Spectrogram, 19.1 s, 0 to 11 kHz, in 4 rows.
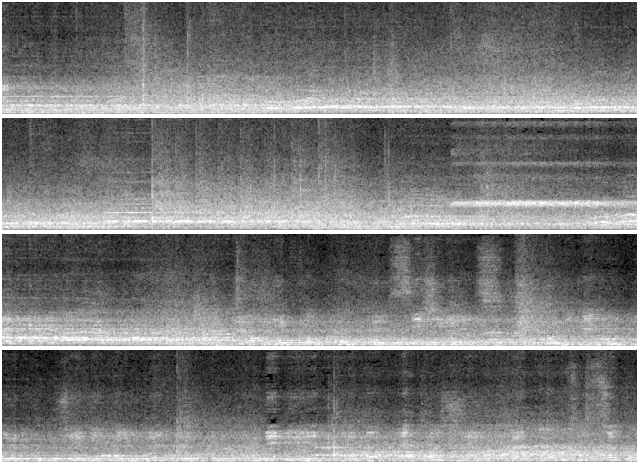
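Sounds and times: spectators shouting: 0:00.0 - 0:11.3, 0:15.8 - 0:19.0
referee's whistle: 0:08.1 - 0:09.5.

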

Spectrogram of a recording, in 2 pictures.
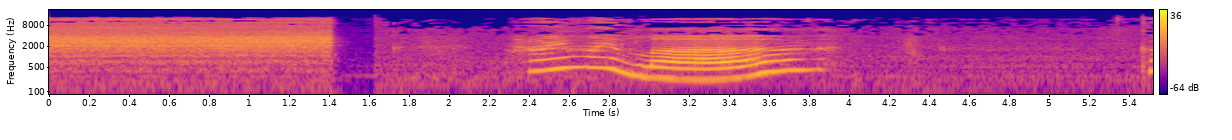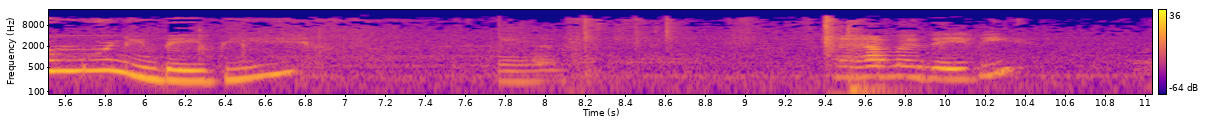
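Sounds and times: white noise machine: 0:00.0 - 0:09.0.

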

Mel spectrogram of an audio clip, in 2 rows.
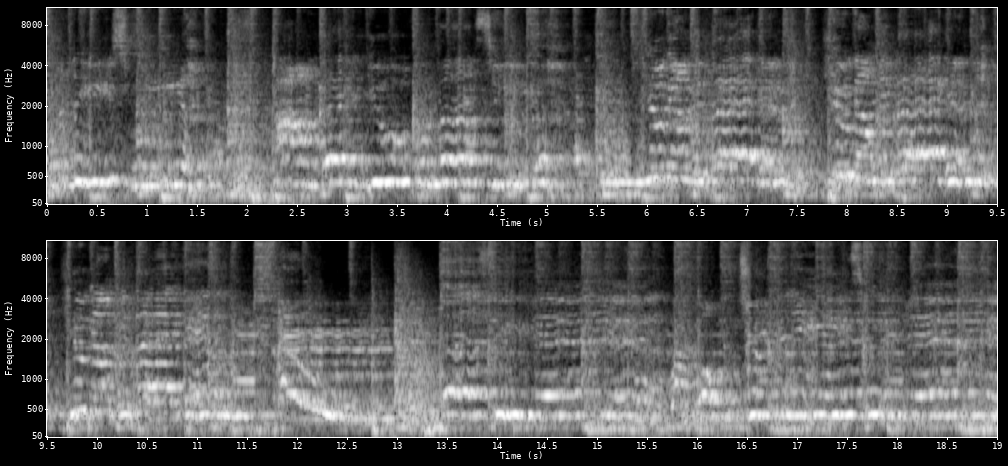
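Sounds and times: lead vocal singing: 0:00.0 - 0:19.0
live band playing: 0:00.0 - 0:19.0.

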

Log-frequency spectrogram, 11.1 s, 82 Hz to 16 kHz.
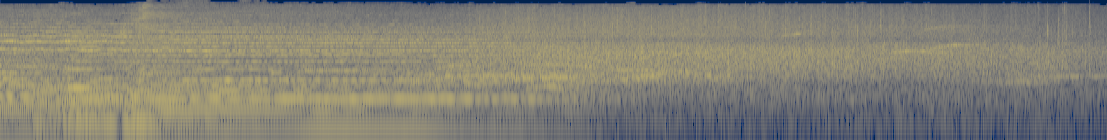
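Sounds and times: audience applauding: 0:03.4 - 0:11.0.

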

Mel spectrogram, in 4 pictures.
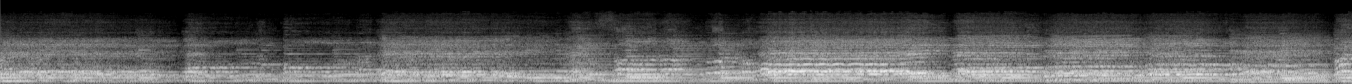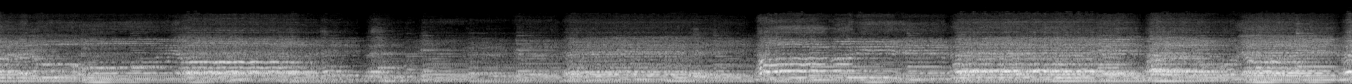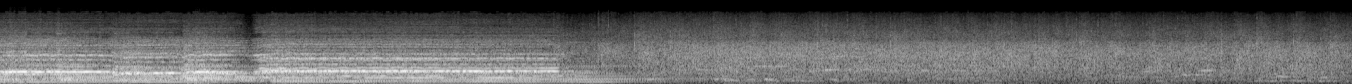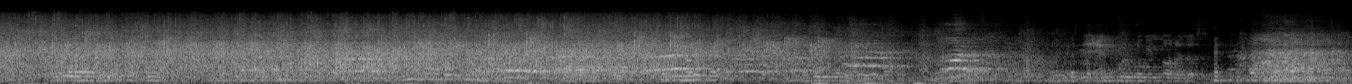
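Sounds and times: male choir singing: 0:00.0 - 0:37.2
piano accompaniment: 0:00.0 - 0:49.0
audience applauding: 0:32.6 - 0:51.3.

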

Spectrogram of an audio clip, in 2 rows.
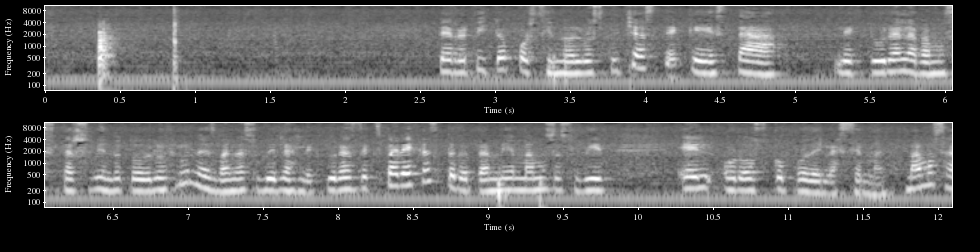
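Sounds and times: cards knocking on a table: 0:00.4 - 0:01.0.

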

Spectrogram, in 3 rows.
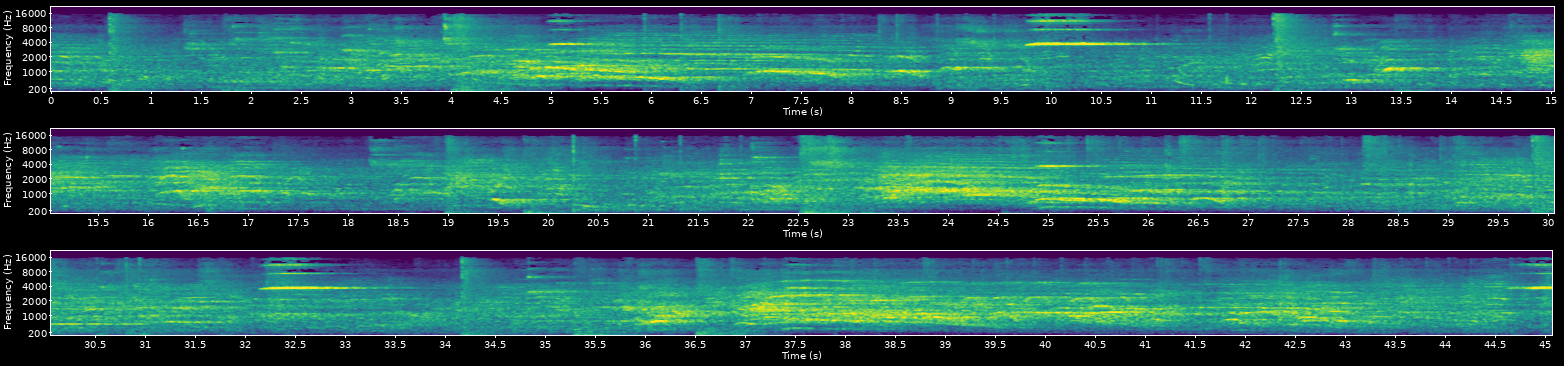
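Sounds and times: crowd cheering: 0:02.9 - 0:11.4, 0:22.1 - 0:28.1, 0:34.8 - 0:45.0.

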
